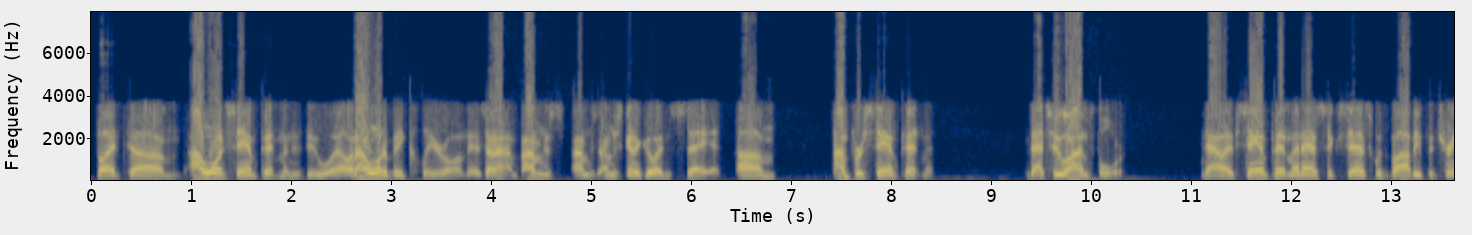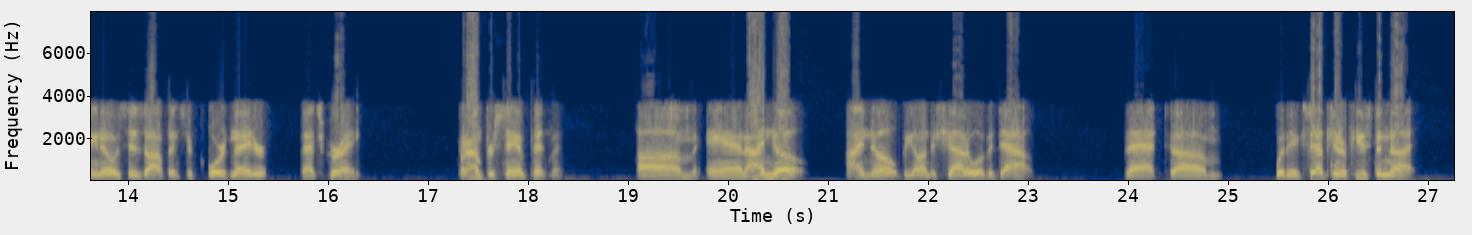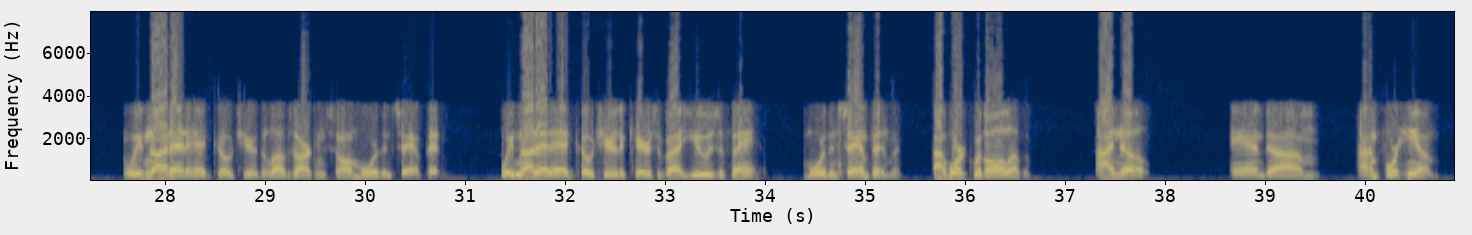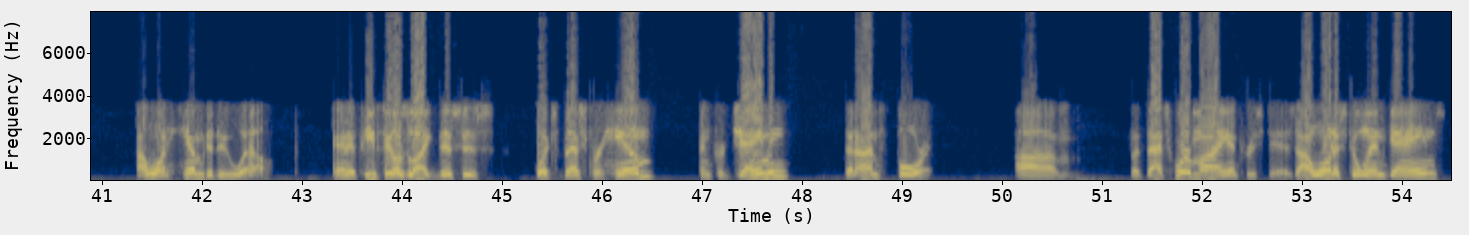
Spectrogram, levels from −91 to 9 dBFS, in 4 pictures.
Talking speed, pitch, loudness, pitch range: 180 wpm, 140 Hz, -16 LUFS, 130-160 Hz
